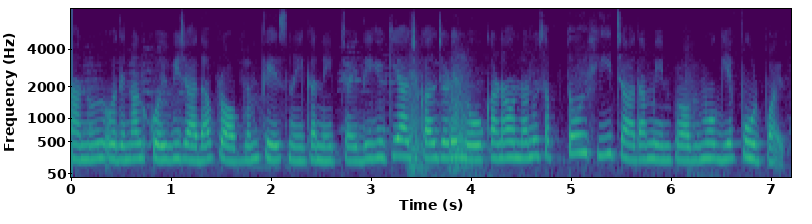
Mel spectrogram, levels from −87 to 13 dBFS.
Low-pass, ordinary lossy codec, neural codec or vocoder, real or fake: none; none; none; real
